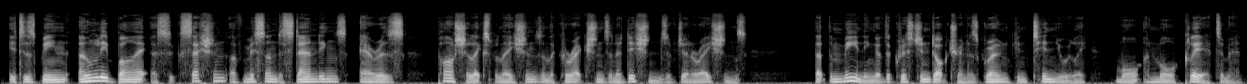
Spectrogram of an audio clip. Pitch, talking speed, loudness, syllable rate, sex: 105 Hz, 170 wpm, -18 LUFS, 5.7 syllables/s, male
